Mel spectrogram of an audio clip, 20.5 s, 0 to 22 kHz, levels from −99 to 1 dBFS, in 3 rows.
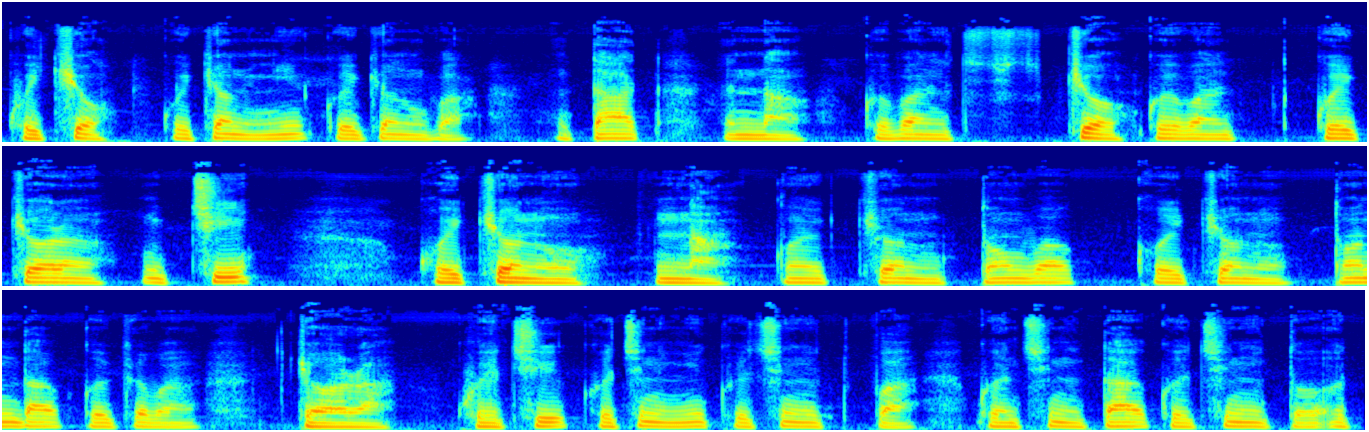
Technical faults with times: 0.00-20.47 MP2 compression

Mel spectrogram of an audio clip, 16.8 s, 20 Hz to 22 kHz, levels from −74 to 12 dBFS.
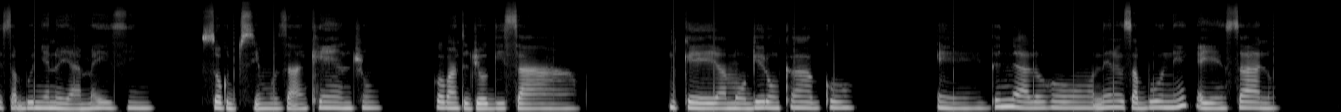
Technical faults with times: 0.43-16.42 periodic USB or driver dropouts

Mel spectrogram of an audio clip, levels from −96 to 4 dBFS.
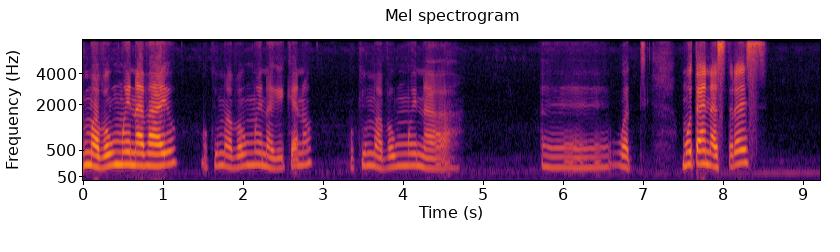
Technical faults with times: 0.68-1.02 microphone overload
1.02 microphone volume stepped down
7.67-8.00 microphone overload
7.95 microphone volume stepped down
8.32-8.45 microphone overload

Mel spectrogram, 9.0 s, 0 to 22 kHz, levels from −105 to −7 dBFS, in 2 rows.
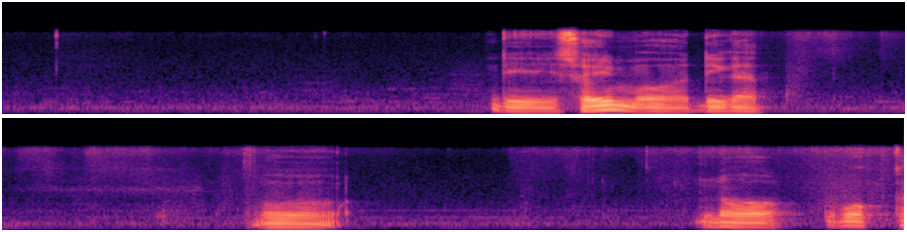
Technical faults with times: none

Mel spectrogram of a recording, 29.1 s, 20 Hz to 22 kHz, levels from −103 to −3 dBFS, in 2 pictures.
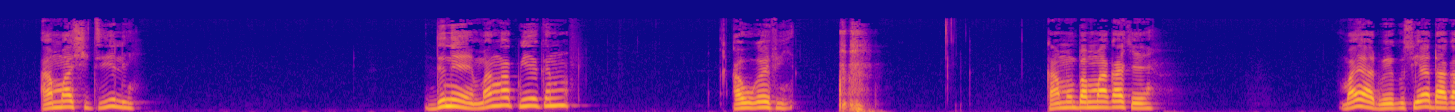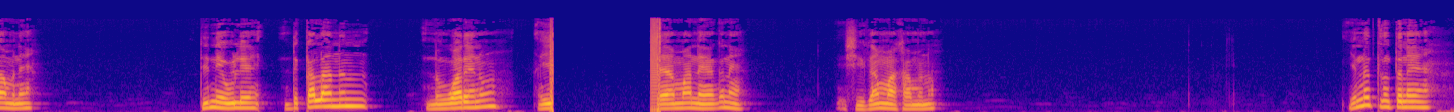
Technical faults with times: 0.00-29.10 MP3 compression
20.05-21.15 cable pulled and plugged in

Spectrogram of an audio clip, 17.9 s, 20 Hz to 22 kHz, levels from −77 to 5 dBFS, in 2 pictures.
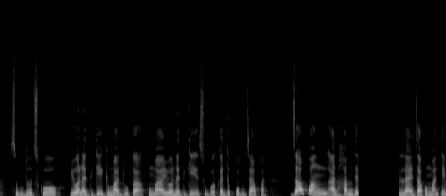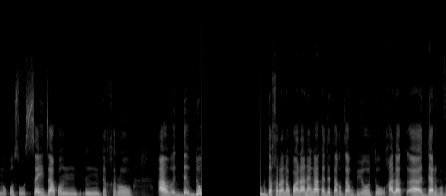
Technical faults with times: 7.17-7.99 playback stall
7.99-10.99 time-compressed catch-up
12.95-14.13 playback stall
14.13-17.13 time-compressed catch-up

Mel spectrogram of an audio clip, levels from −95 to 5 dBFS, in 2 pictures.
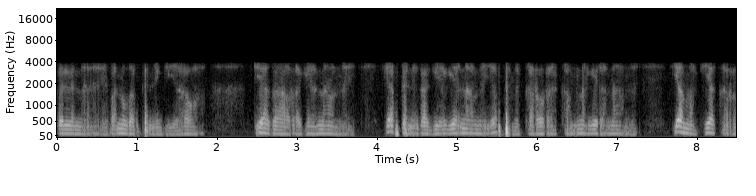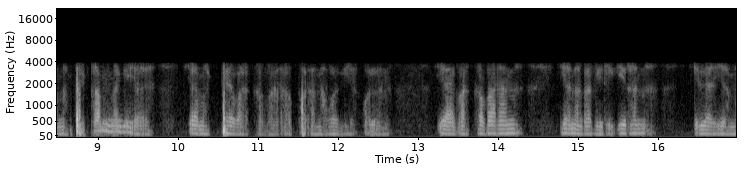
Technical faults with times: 0.00-16.99 AMR narrowband mobile codec

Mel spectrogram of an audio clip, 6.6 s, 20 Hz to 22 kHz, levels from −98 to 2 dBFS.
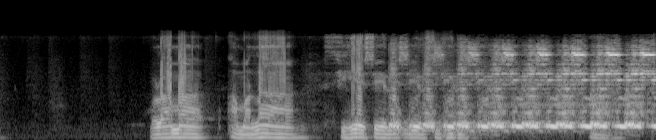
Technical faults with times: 1.61-1.92 integer overflow
2.44-2.85 integer overflow
3.52-3.63 integer overflow
3.89-6.57 feedback howl

